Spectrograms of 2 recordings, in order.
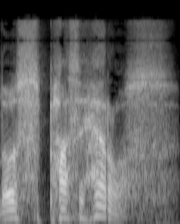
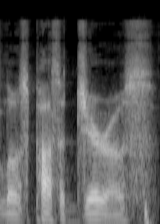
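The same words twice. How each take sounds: First: It is said with a Spanish accent. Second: It is said with an American gringo accent.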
